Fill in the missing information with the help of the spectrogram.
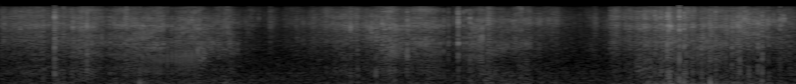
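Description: Long acrylic nails scratch and tap the woven surface of a round, hollow straw (raffia-like) purse held close to the microphone. The result is a dry, bright crinkling and rasping texture with light, crackly taps scattered through a steady scratching wash.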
